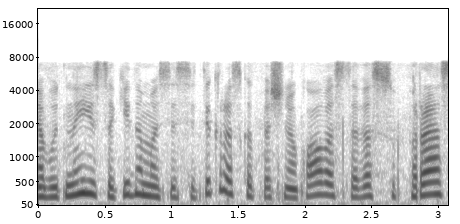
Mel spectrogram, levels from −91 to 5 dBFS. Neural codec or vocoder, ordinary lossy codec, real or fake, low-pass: none; MP3, 64 kbps; real; 7.2 kHz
